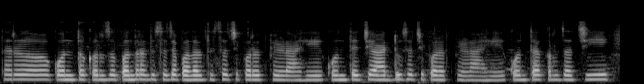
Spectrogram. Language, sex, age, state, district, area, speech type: Marathi, female, 45-60, Maharashtra, Washim, rural, spontaneous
